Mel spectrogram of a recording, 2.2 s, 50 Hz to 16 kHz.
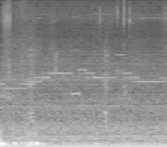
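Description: Doosan 4.5-ton forklift's engine running with a steady low hum, heard from inside the cab as it creeps along carrying a bundle of rebar. Faint background music lies over it.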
